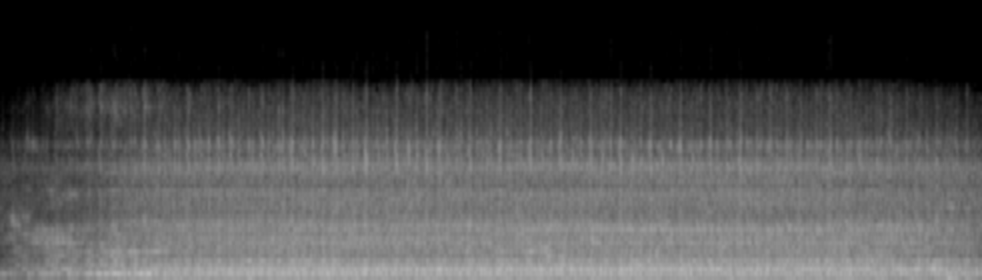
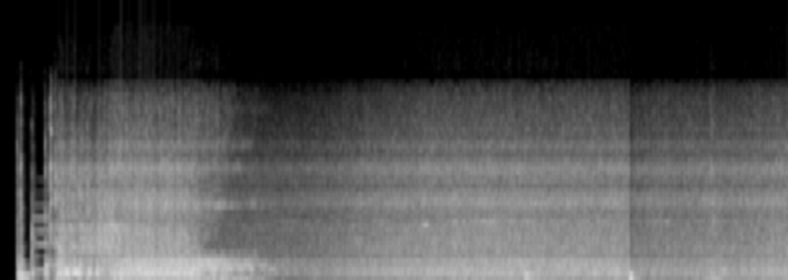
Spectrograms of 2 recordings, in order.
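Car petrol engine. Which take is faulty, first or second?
first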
